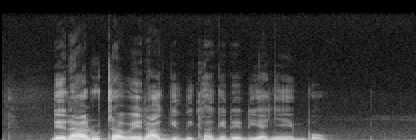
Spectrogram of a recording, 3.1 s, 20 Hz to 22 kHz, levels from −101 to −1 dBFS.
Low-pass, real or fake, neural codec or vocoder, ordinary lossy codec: 19.8 kHz; real; none; none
